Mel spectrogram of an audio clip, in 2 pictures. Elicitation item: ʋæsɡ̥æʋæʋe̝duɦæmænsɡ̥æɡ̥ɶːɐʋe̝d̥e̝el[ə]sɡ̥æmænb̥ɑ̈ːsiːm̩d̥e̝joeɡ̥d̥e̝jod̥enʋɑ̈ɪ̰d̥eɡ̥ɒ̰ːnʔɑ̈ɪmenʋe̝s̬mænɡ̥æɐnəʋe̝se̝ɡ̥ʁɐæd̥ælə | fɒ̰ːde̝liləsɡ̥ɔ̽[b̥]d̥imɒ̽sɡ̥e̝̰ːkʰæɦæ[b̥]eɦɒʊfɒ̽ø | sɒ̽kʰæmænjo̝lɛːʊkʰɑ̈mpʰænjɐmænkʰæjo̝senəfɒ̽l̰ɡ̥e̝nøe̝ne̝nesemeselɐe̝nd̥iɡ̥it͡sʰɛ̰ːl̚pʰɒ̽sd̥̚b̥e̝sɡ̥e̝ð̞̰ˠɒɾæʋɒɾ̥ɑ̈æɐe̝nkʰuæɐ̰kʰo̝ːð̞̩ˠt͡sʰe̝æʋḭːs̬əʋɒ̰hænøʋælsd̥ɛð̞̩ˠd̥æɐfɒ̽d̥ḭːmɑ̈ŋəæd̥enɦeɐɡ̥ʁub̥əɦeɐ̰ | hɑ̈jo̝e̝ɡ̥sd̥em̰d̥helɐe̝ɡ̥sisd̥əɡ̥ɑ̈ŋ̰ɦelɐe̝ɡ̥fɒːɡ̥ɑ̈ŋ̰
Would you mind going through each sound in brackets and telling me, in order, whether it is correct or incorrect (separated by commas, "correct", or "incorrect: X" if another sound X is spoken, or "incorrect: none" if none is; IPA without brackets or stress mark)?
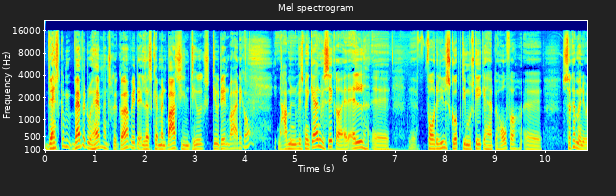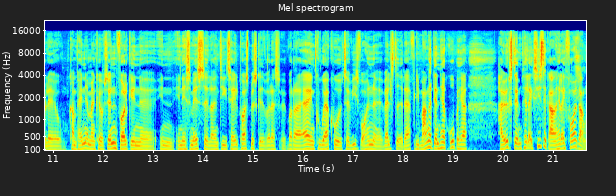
incorrect: ɐ, correct, correct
